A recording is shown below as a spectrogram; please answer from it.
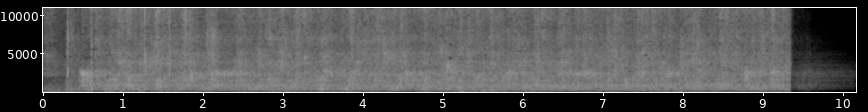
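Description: Audience applauding steadily in a reverberant church, then cut off abruptly near the end, leaving a brief fading echo.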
